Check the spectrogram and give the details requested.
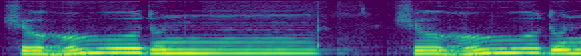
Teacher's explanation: غنّے کو 2 سیکنڈ تک ناک میں منہ میں رکھیں اس کو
